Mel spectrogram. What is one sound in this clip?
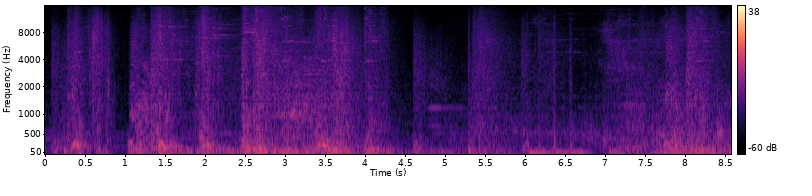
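Game spell blasts and sword hits clash rapidly in a fight.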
